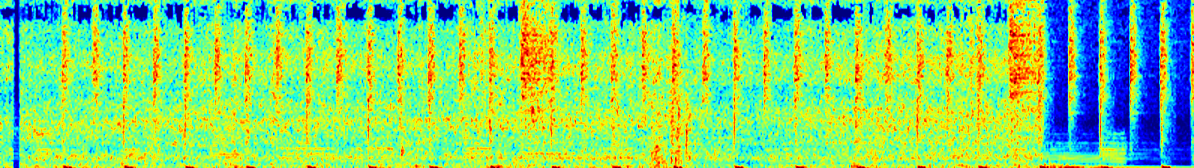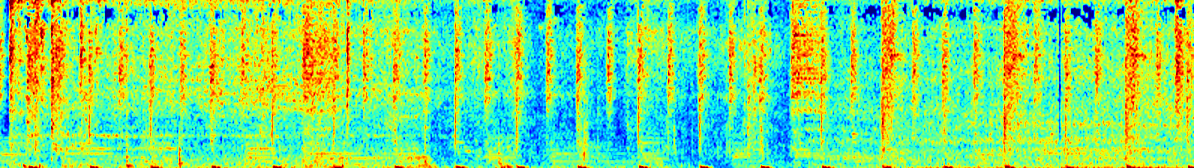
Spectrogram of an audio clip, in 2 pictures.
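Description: A bus drives along a snowy road in Memanbetsu, its engine and tyres making a steady, loud rumble with frequent rattles and thumps, easing briefly midway before the noise returns.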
